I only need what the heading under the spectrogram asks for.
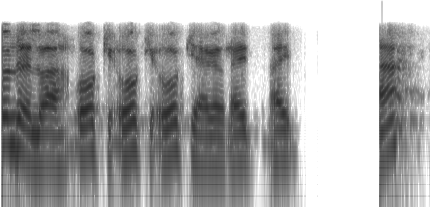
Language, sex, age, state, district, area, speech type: Kannada, male, 30-45, Karnataka, Udupi, rural, conversation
